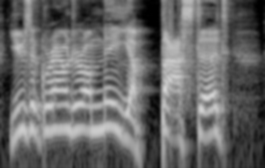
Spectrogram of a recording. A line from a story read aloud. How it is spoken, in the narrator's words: screamed Rose, spiralling through the air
